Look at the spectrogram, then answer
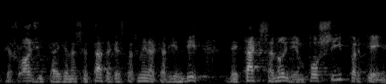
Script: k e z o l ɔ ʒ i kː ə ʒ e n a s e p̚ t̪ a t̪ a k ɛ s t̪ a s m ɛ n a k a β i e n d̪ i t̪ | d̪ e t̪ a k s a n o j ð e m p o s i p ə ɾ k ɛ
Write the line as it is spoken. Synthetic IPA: k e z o l ɔ ʒ i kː a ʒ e n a s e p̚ t̪ a t̪ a k ɛ s t̪ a s m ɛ n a k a β i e n d̪ i t̪ | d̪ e t̪ a k s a n o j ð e m p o s i p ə ɾ k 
